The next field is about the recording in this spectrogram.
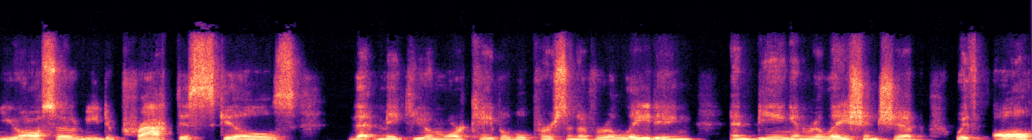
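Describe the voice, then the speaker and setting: A man talking loosely about spiritual practice, with frequent fillers like "you know" and "like.". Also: lowish voice. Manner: loose, rambling, many fillers. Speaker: panel guest. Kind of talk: spiritual discussion.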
